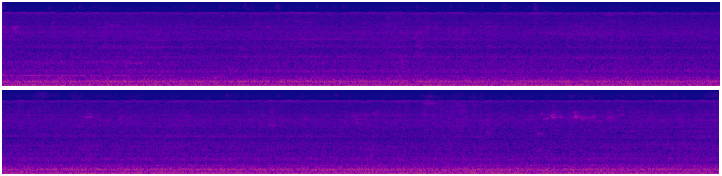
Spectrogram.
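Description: Electric suburban passenger train running steadily along the line, heard from inside the carriage: a constant low rumble with a steady hum.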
